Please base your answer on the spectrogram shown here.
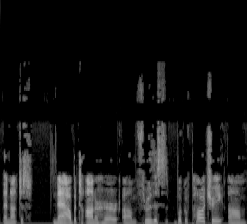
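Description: A woman in her sixties with a New York accent who talks thoughtfully with many pauses and then reads her poem in a measured rhythm. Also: mid-range voice, no room sound. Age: 60s. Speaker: poet and writer. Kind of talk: interview and poetry reading.

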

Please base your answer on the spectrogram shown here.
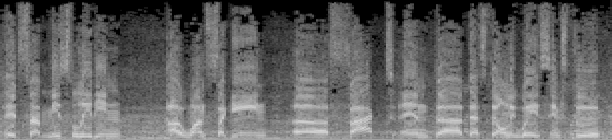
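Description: A man giving an earnest, indignant first-person report outdoors at a harbor, halting and restarting as he talks. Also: a little high, level tone. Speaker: citizen filming a video clip. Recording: outdoor video with traffic noise.

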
